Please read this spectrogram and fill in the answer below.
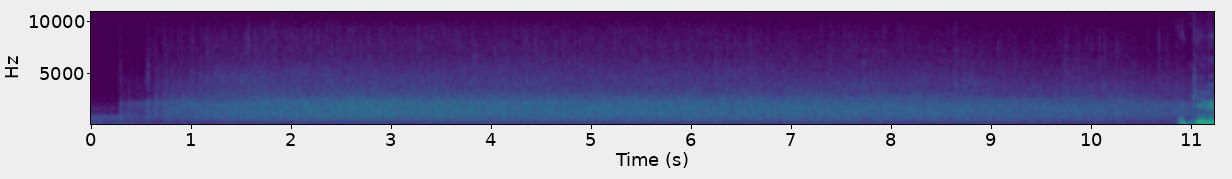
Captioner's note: applause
